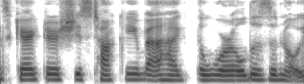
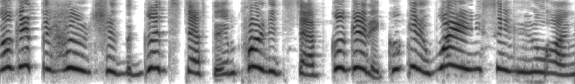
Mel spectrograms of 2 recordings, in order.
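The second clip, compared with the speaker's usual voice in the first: acted, piercing high-pitched voice; 7 dB louder than usual. Retelling a movie scene, quoting the character: shrill Jennifer Tilly voice. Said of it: "Jennifer Tilly's, like, acting voice is very shrill".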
